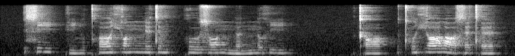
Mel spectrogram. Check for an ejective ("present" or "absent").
present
